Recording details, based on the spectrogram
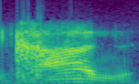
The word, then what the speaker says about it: Craon: 90 ans après, évoquer la chanson de Craon, qu'il faut prononcer Craon, c'est évoquer le chemin des dames, c'est évoquer les mutineries de 1917, mais c'est d'abord toucher le fond.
